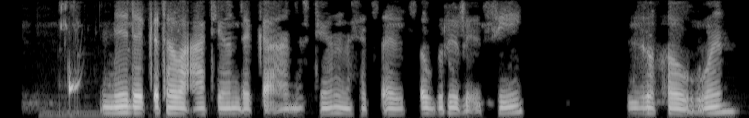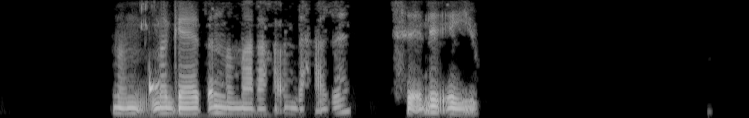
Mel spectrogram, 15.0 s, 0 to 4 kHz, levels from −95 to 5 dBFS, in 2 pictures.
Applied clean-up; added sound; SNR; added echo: classical method spectral subtraction.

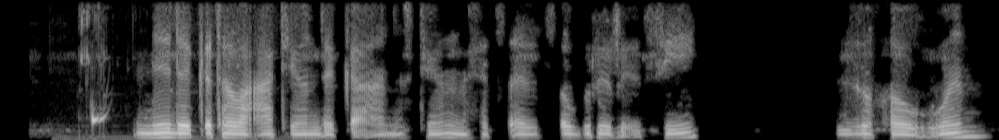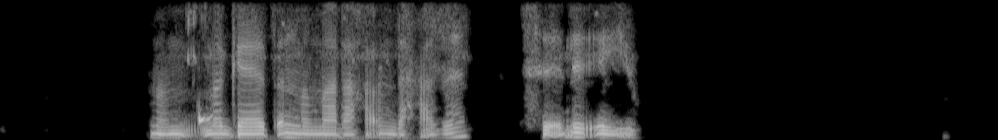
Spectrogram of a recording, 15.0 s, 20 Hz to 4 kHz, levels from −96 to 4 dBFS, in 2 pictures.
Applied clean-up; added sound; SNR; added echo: none; Liquid; 9 dB; none.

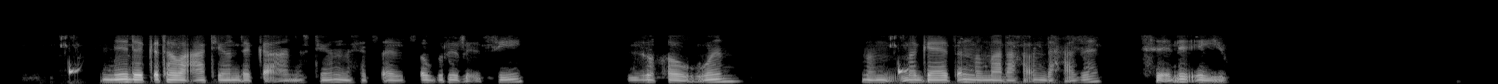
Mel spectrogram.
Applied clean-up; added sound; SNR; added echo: neural mask model RNNoise.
